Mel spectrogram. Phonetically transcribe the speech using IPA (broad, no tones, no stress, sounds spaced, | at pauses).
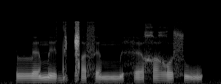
lː ɛ m e d ɪ ǁ a s ɛ mː ɪ h ɛ χ a ʁ ʊ s u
